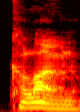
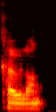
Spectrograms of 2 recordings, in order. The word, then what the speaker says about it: Cologne: Irish Incarnate said it is pronounced Cologne. Well, that's boring. Mm-hmm. Though it would be kind of shitty if it was pronounced colon. I don't like it being pronounced that way. There's no W in it. So why is it own?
